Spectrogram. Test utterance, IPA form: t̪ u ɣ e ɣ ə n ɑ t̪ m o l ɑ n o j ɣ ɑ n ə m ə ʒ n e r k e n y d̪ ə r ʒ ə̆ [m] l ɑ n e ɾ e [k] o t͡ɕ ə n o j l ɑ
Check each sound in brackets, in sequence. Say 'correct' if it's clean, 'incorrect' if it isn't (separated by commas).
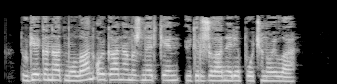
incorrect, incorrect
